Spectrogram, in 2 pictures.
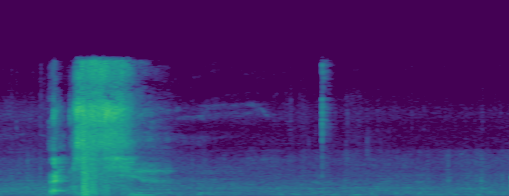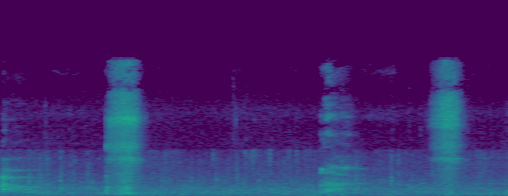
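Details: Person's first sneezing fit in a long while, letting the sneezes come: one loud explosive sneeze followed by several softer sneezes or breathy bursts in a quiet room.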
